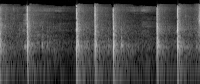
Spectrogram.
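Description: Chalk striking and tapping on a chalkboard while writing: a series of about eight short, sharp, irregular clicks, one for each stroke.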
